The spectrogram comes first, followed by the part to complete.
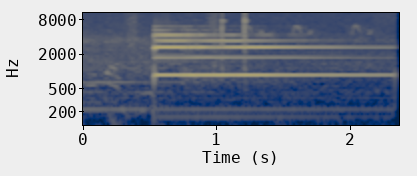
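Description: Background piano music: a single note is struck about half a second in and left to ring, slowly fading.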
